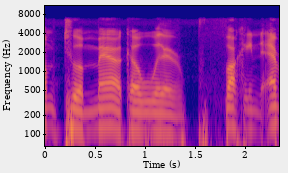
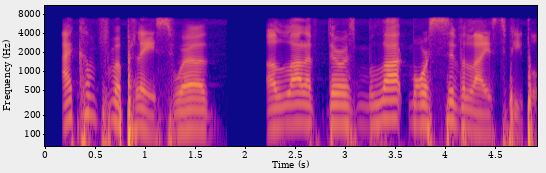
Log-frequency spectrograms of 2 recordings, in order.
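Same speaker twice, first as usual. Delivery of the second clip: funny put-on English accent, London style. In an actual-play game, a London character answers another character, funny London accent. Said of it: "Uh, London. / Uh, London. / but you got a funny accent".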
